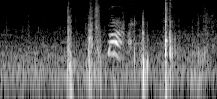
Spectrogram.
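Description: A few sharp knocks, the loudest about three-quarters of the way through, which is the cricket bat striking the ball. A short call with a bending pitch comes about a second in.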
